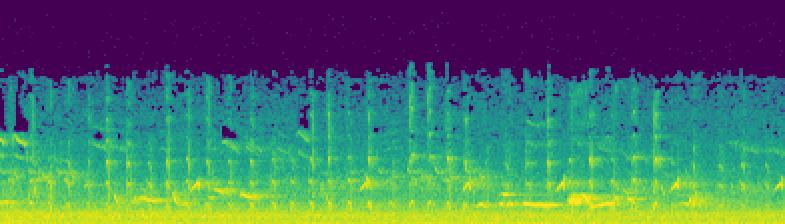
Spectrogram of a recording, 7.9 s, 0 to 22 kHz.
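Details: A Great Spotted Woodpecker nestling calls from its nest hole as the female parent comes to feed it, Helsinki, Finland, June 2021: rapid, high, squeaky chirps in quick bursts over a steady hiss of wind or leaves.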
